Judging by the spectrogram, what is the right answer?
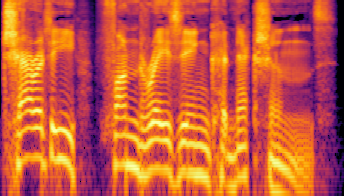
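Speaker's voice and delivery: slow, sneering list of words; contemptuous. A narrator's reading. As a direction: spit each word out with contempt. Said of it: "his mouth twisted with contempt".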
